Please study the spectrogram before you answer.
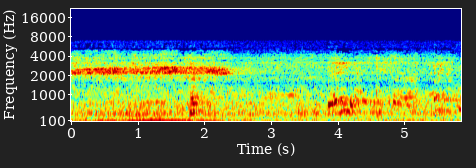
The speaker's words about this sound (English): This is the way the Ginza sounds on a Saturday night, typical Saturday night in spring. Japanese traffic sound. Man, these guys drive like uh, kamikaze pilots, if you may excuse the expression.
